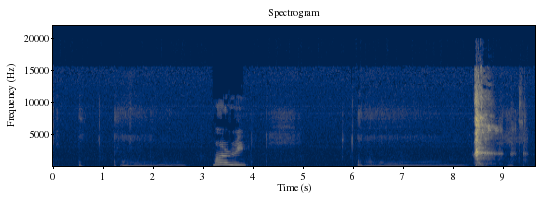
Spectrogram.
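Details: Marvey the pet dog snoozing indoors while A Muppet Christmas Carol is on: two low, buzzy, drawn-out snores, one over a second and one over two seconds, with a brief higher voice-like sound and a sharp knock between.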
